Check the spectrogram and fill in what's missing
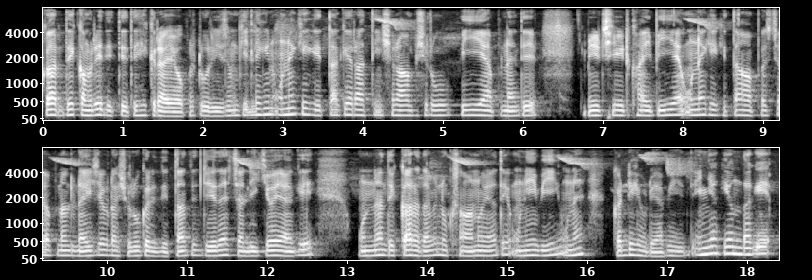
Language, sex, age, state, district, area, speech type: Dogri, male, 18-30, Jammu and Kashmir, Udhampur, rural, spontaneous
